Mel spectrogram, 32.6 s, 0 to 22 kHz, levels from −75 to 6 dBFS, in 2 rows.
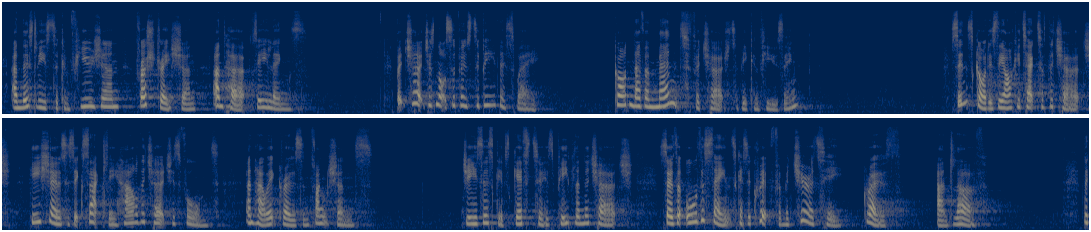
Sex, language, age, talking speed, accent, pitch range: female, English, 50-69, 130 wpm, British, 215-290 Hz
